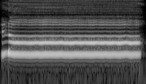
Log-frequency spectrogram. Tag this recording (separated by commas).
Singing, Female singing, Human voice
